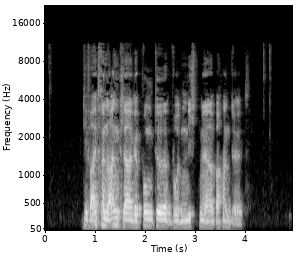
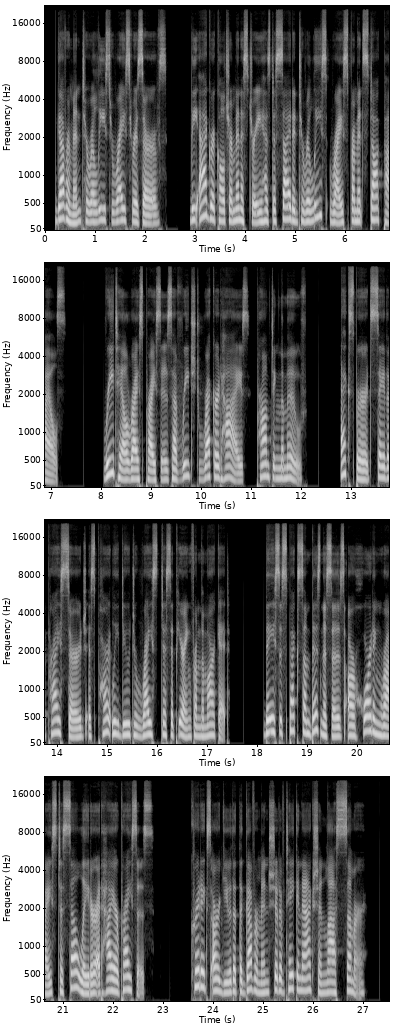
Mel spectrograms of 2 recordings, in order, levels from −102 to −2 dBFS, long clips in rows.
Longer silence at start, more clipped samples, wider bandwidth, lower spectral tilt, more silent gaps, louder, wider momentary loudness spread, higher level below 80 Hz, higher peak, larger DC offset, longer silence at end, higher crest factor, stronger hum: first, 0.75 s vs 0.2 s; neither; second, 11 kHz vs over 20 kHz; first, -6.5 dB/octave vs -5 dB/octave; second, none vs 2.65-2.87 s, 7.66-8.03 s, 12.36-12.77 s, 17.73-18.11 s, 23.14-23.54 s; first, -18 LUFS vs -22 LUFS; first, 11 LU vs 6 LU; second, -56 dBFS vs -48 dBFS; first, -2 dBFS vs -6 dBFS; neither; first, 1 s vs 0.5 s; about the same, 18 dB vs 16 dB; neither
